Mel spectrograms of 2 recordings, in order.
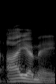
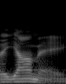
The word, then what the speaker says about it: Ayame: Yeah, we have to remember how to pronounce Ayame, not Ayame, you know.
